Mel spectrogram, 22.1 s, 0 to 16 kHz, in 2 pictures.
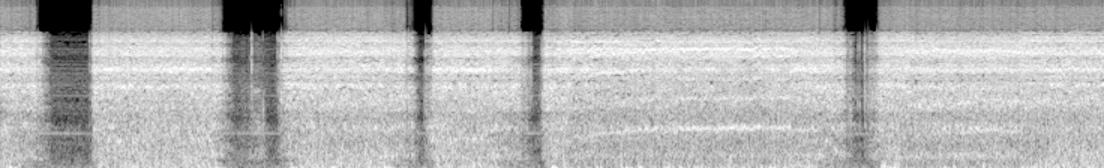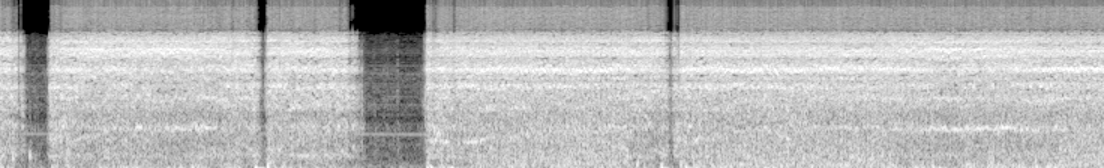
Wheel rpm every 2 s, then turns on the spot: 100, 110, 100, 200, 130, 150, 160, 70, 150, 210, 220.
none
